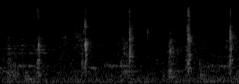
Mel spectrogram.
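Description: Close-miked chewing of a mouthful of fermented rice and aloo bhujia: a run of sharp, wet mouth clicks, about two a second.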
